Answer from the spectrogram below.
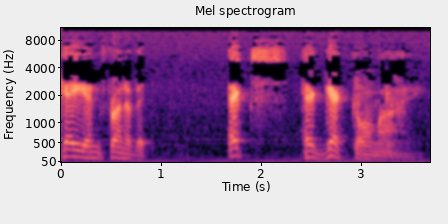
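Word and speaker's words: hegekomai (ἡγέομαι): The word count is the word hegekomai, H-E-G-E-O-M-A-I. Long E, first E is long E.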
